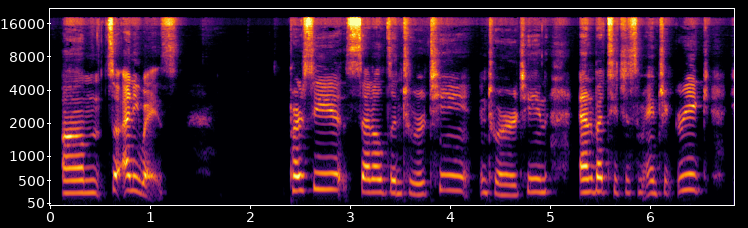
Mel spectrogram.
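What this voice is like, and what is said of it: Strained, tired voice. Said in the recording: “My voice wouldn't be able to handle that either... you can already tell my voice is... my voice just can't handle more than 15 minutes of speaking... Wow, I can't talk.”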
